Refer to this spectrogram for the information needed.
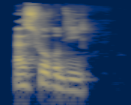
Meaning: past participle of assourdir
- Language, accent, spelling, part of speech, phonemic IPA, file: French, France, assourdi, verb, /a.suʁ.di/, LL-Q150 (fra)-assourdi.wav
